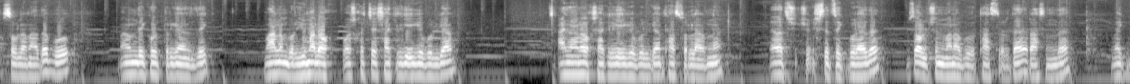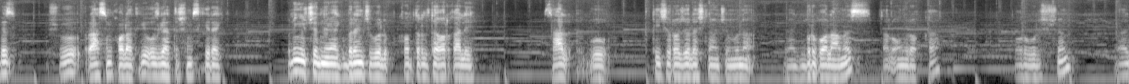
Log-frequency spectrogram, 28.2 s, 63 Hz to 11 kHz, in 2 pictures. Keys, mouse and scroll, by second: 13.3-14.9 drag, 15.7 click, 18.2 click, 19.3 ctrl+t, 21.8 click, 22.9 click, 26.5-27.9 drag.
